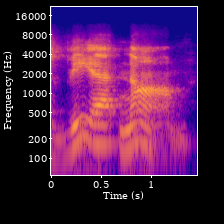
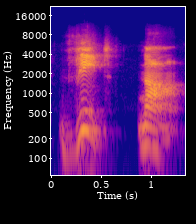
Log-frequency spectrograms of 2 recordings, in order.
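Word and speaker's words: Việt Nam: of the country which a lot of americans pronounce as vietnam because it's spelled v-i-e-t and we would say v-at and that's two syllables but the vietnamese pronounce their name of their country vit nam because they don't have two syllables in v-et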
